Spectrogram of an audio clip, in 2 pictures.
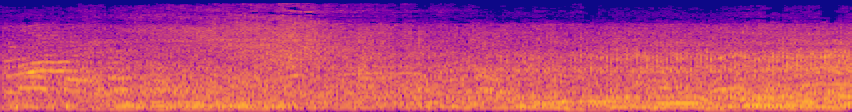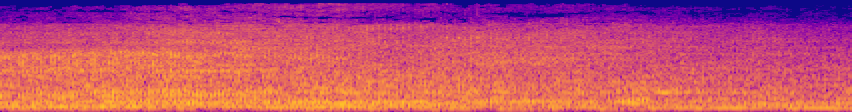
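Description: Motorcycle engine passing close along the road, swelling to its loudest about halfway through and then easing off, over music and crowd voices.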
